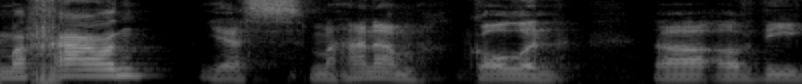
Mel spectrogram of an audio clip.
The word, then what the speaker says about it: Menahem Golan: Is that how you pronounce his name? Menahem?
